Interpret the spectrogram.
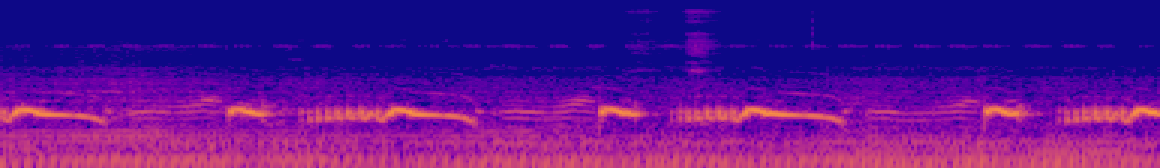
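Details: White albino dove with red eyes and a hoarse voice; a repeated low, husky coo phrase with wavering, slightly falling notes, phrases recurring every couple of seconds over a steady low background rumble.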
